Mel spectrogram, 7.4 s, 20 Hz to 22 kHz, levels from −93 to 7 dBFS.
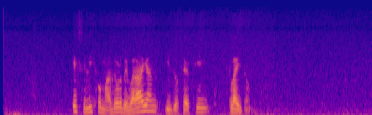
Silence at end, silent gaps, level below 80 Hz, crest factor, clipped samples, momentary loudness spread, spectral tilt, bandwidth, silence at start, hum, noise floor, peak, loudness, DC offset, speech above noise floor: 1.95 s; none; -56 dBFS; 20 dB; under 0.1%; 12 LU; -8.5 dB/octave; 16 kHz; 0.2 s; none; -58 dBFS; -12 dBFS; -29 LUFS; under 0.1%; 30 dB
